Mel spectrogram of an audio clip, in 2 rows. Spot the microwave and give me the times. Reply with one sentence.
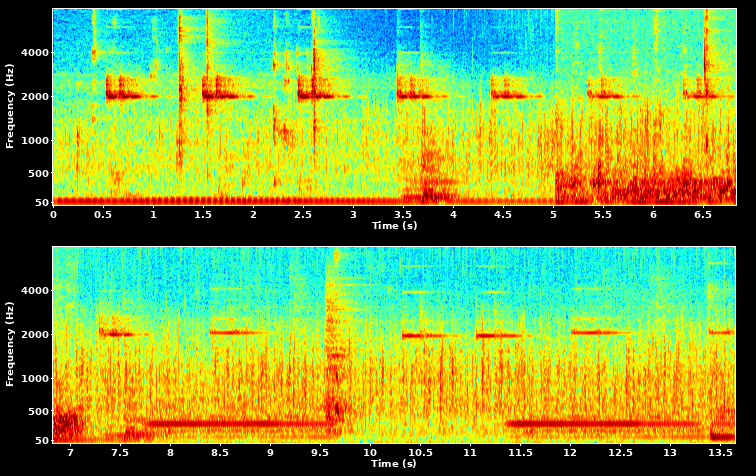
The microwave can be heard from 0.0 to 13.6 s.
